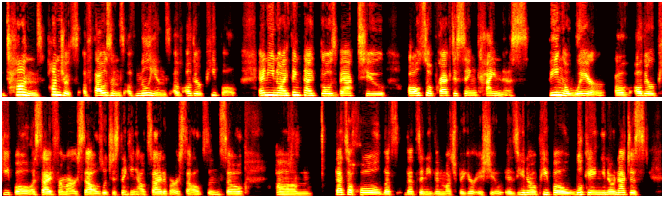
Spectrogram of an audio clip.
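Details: Adult woman speaking; typical speech.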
